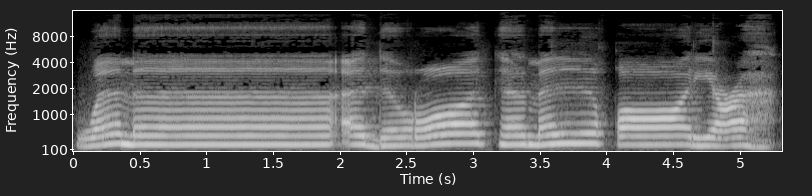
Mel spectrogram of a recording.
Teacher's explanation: وما ادراک ملقارعہ، وما کے اوپر مد ہے ٹھیک ہے، اس کے بعد حمزہ ہے، 4 سے 5 حرکات کے برابر اس کو لمبا کرنا ہے. دال کے اوپر دیکھیں جزم ہے ٹھیک ہے، تو یہاں پہ ہم لوگ قلقلہ کریں گے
